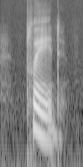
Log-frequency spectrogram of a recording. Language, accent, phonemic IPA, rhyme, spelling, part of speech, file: English, US, /pleɪd/, -eɪd, played, verb, En-us-played.ogg
- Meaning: simple past and past participle of play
